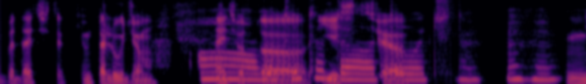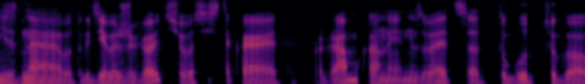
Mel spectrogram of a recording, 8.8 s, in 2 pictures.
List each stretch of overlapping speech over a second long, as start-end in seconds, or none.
1.6-3.1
